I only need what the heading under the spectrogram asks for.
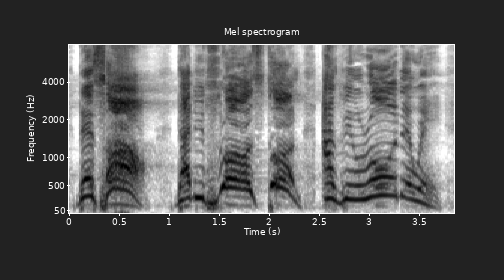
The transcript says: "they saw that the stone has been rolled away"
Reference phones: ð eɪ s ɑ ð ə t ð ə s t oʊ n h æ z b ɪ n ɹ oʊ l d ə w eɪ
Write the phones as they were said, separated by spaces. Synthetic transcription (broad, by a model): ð eɪ s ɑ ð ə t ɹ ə s t oʊ n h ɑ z b ɪ n ɹ oʊ l d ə w eɪ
